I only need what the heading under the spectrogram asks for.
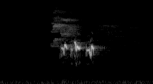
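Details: A yellow-vented bulbul's lure song, used to provoke other bulbuls into answering. A quick bubbly phrase of three liquid, gurgling notes in under a second, with no other sounds.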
